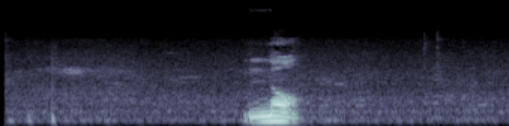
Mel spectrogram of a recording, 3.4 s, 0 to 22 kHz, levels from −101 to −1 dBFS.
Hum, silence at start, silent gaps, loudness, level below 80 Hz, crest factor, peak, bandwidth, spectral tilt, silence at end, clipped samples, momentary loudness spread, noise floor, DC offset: none; 1.65 s; none; -25 LUFS; -72 dBFS; 20 dB; -10 dBFS; 6.8 kHz; -9 dB/octave; 1.4 s; under 0.1%; 28 LU; -58 dBFS; under 0.1%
